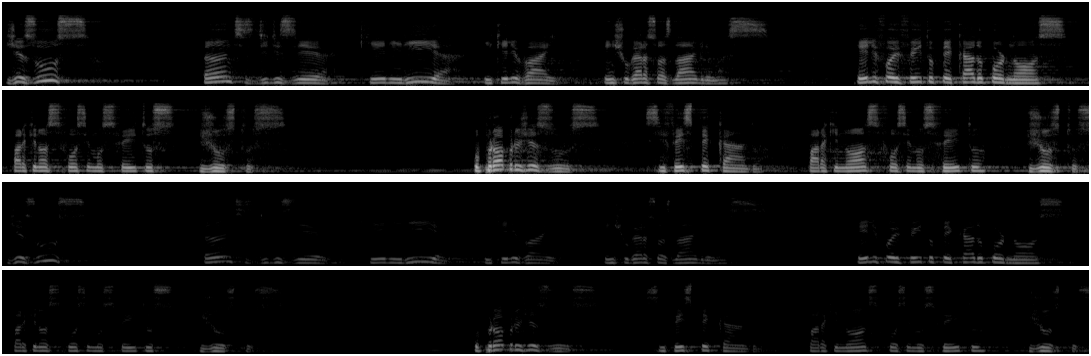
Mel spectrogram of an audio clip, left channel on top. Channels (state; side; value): quieter; right; 15.3 dB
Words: Jesus, antes de dizer que ele iria e que ele vai enxugar as suas lágrimas, ele foi feito pecado por nós, para que nós fôssemos feitos justos. O próprio Jesus se fez pecado para que nós fôssemos feitos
